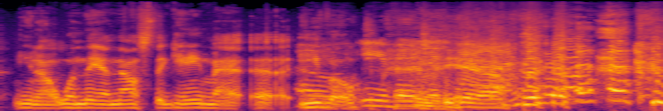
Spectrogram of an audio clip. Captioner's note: all laughing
